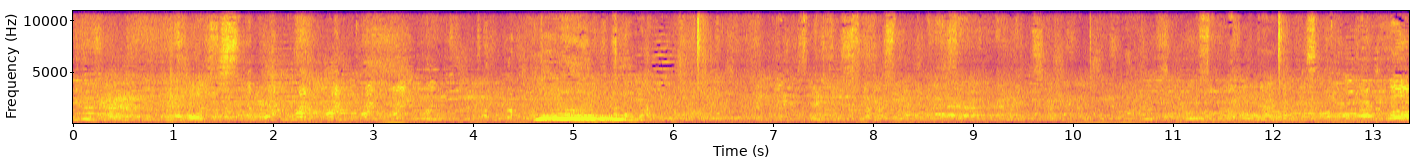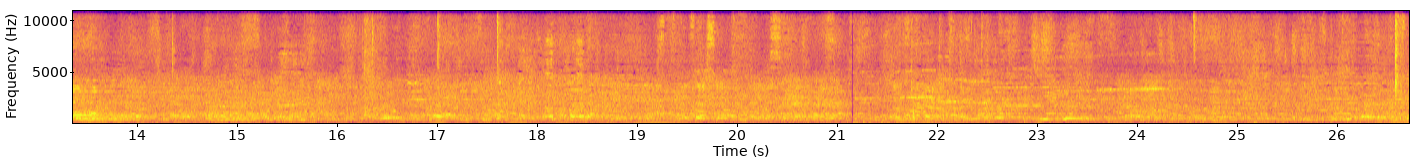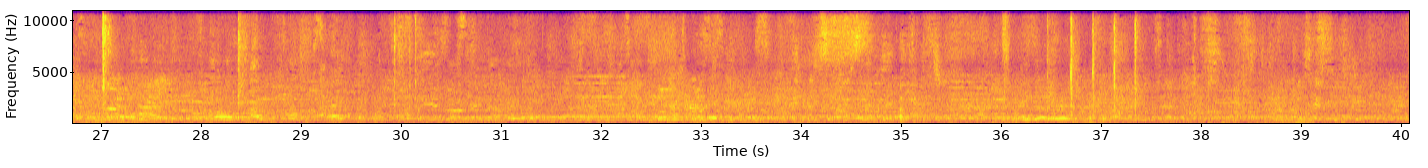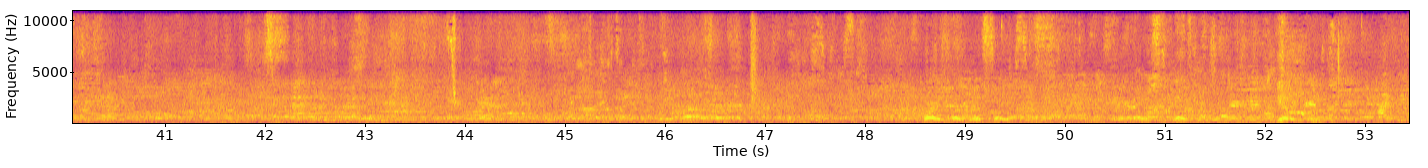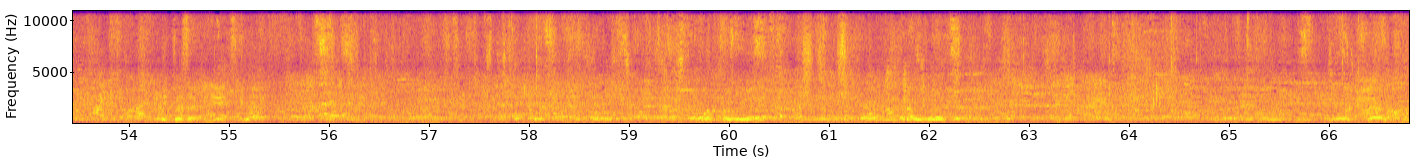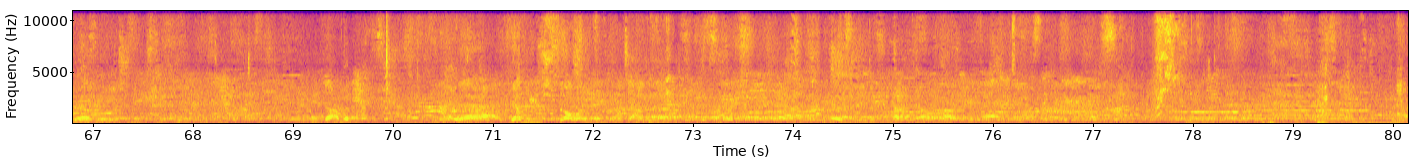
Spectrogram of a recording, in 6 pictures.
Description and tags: people waiting for symphony
Don Giovani as the orchestra warms up
auditorium, music, crowd, symphony, audience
